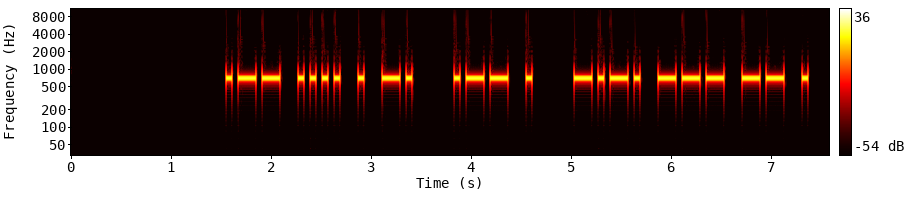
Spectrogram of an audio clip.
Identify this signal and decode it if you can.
Morse code, heard as a keyed tone, about 20 wpm, 700 Hz. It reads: WHEN WE COME
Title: Speed-Racing - Sets of 4 Words 20wpm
